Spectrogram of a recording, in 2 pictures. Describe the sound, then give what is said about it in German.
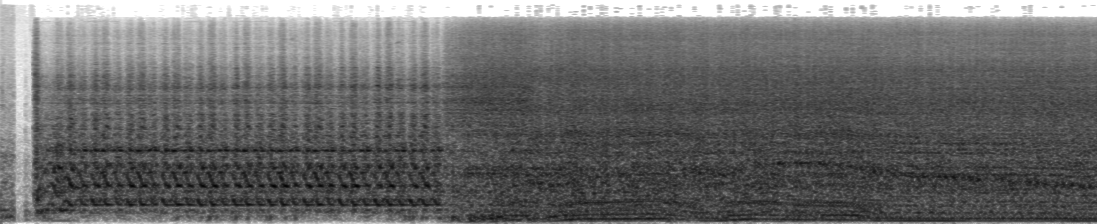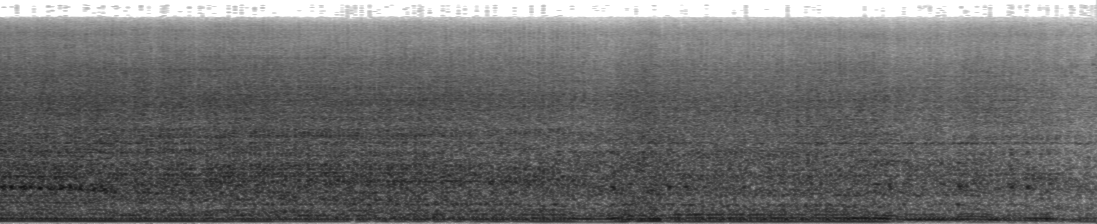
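A fire truck's large engine cranks with a rapid, whirring starter for about four seconds on a second attempt, then catches and settles into a loud, steady, rumbling idle, with no talking. “Aber dann habe ich ein bisschen bessere Chancen, dass er anspringt.”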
